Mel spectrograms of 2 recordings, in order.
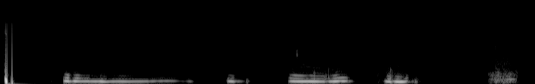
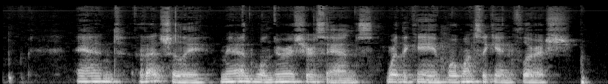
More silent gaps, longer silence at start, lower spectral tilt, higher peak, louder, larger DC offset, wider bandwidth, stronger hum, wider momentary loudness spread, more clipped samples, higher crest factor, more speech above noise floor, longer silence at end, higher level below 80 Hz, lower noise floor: neither; about the same, 0.05 s vs 0.1 s; first, -11.5 dB/octave vs -5.5 dB/octave; about the same, -2 dBFS vs 0 dBFS; second, -33 LUFS vs -14 LUFS; neither; second, 5.4 kHz vs 17 kHz; neither; first, 18 LU vs 6 LU; neither; first, 28 dB vs 14 dB; first, 55 dB vs 29 dB; about the same, 0.2 s vs 0.2 s; second, -48 dBFS vs -40 dBFS; first, -86 dBFS vs -42 dBFS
